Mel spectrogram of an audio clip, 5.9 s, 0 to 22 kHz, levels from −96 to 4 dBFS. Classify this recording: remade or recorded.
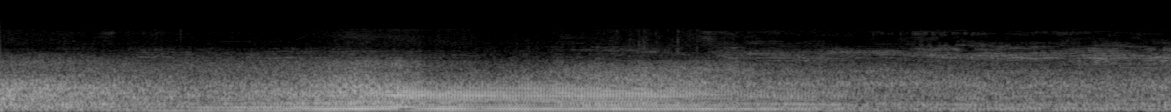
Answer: recorded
